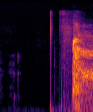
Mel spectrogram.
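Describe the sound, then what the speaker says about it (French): A woman's single sharp cough bursts out after near silence, followed by a rough, breathy throat sound up close. "c'est pas agréable pour vous de m'entendre tousser"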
